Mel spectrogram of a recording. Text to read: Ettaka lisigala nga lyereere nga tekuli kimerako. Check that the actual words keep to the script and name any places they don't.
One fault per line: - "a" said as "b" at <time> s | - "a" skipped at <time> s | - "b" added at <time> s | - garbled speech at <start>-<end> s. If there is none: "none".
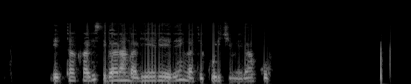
none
